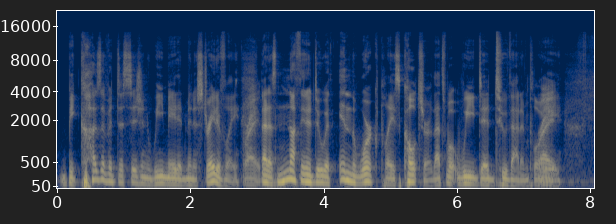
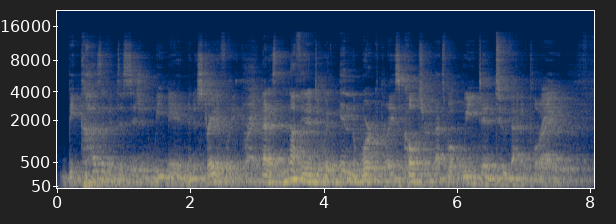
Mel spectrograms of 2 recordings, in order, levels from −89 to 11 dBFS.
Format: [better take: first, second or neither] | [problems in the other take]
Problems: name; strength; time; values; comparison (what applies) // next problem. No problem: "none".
first | off-mic speech; far // room echo; noticeable; dies away in 1.3 s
